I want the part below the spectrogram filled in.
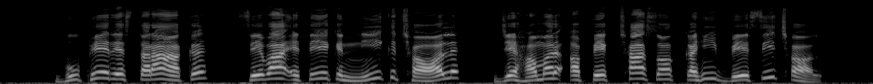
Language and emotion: Maithili, surprised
